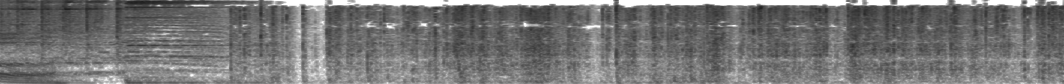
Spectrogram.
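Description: A bag of potato chips being crinkled and handled, giving a loud, dense stream of irregular crackles and rustles that follows a short tonal swoosh at the start.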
